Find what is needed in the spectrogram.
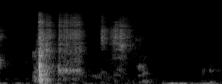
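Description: Stifled laughter: three short, breathy puffs of air, one with a faint voiced edge.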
